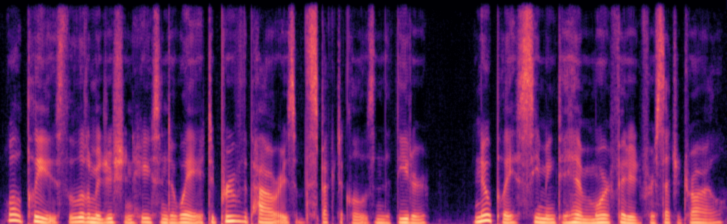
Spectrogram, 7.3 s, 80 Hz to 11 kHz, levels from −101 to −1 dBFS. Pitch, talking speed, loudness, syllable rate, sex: 180 Hz, 230 wpm, -18 LUFS, 6.4 syllables/s, female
